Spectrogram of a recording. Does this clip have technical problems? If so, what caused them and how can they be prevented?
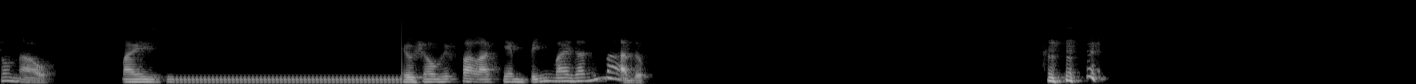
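Yes. A system hang loop runs from 1.76 to 4.02 s: the computer or audio driver stalled while the sound hardware kept replaying its last buffer, so one 40 ms slice repeats dozens of times, giving a rigid 25 Hz buzzing stutter. Preventing it means keeping the audio thread at high priority on a stable driver, with a watchdog that mutes output when the buffer stops refilling.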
